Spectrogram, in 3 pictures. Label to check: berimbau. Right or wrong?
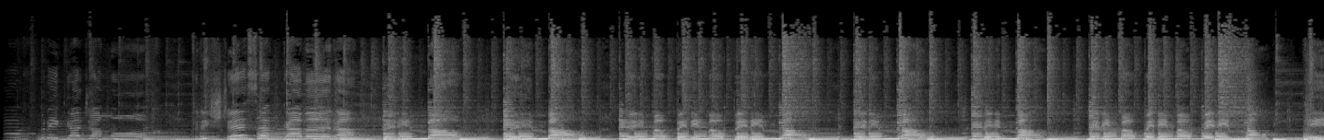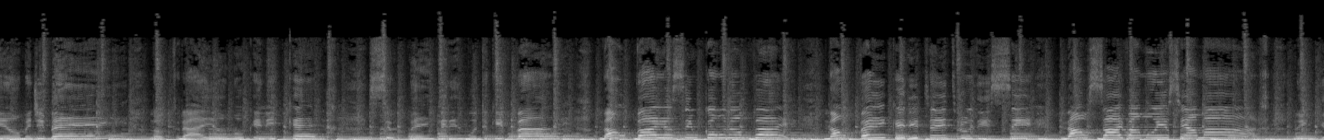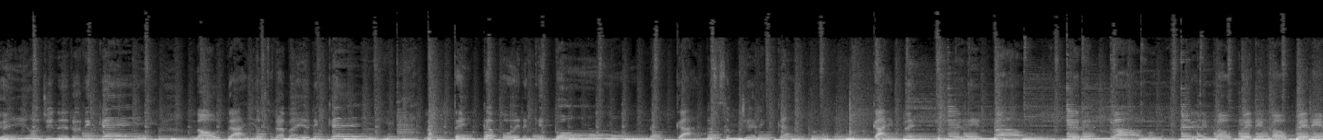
Right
